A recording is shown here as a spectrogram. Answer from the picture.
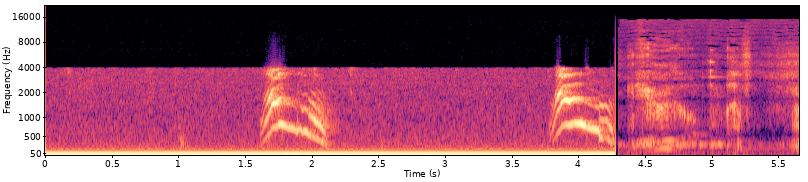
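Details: Domestic cat giving two separate arched meows about two seconds apart, each rising then falling, followed by a brief burst of indoor noise.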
